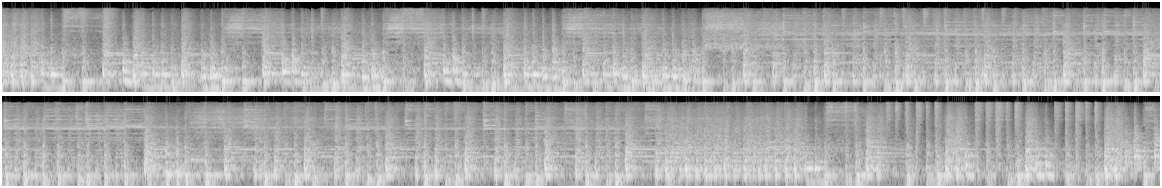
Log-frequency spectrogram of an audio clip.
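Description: A Gretsch drum kit played continuously in a busy groove, with bass drum, snare, toms and cymbals. The cymbals ring heavier for stretches in the middle and near the end.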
